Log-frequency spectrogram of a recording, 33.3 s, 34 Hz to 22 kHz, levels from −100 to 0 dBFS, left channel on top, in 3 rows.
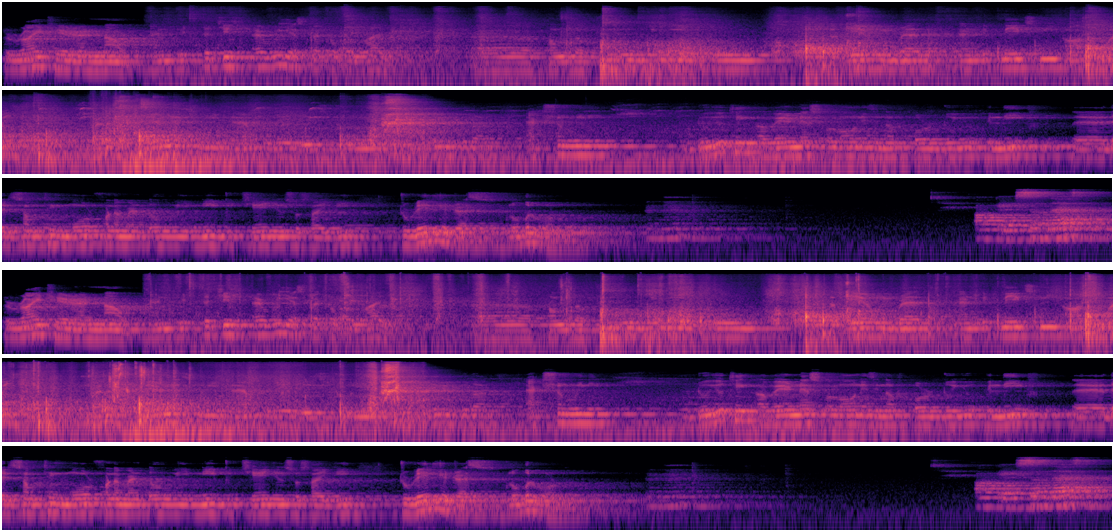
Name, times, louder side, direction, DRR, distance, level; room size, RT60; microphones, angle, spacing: voice 1, 0.0-4.0 4.6-7.6 8.0-11.6 11.9-16.0 16.3-17.2 17.9-21.5 21.8-25.8 26.2-28.0, right 1 dB, 20° right, 5 dB, 0.6 m, -44 dB
sound 1, 1.4-15.4, right 5 dB, 80° right, 0.6 m, -41 dB
Bird, 9.9-21.4, left 2 dB, 60° left, 0.8 m, -52 dB
voice 2, 17.8-18.3 28.6-29.0 31.6-33.0, equal, 40° left, -10 dB, 2.4 m, -46 dB
10.5 x 7.1 x 5.5 m, 2.9 s
head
